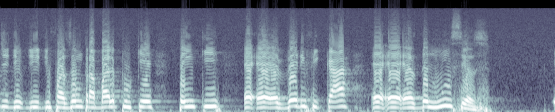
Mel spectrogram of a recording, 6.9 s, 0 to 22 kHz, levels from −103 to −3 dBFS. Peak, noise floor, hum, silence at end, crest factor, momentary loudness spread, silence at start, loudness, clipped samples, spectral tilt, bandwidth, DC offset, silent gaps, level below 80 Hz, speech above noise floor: 0 dBFS; -39 dBFS; none; 0.8 s; 6 dB; 6 LU; 0 s; -7 LUFS; 0.7%; -7 dB/octave; 15.5 kHz; under 0.1%; none; -26 dBFS; 34 dB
